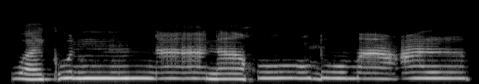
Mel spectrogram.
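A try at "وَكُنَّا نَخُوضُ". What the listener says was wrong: Nah, dunya diperbaiki, dunya pendek. Nanya mad, lagi nanya mad ya. Nun tasdidnya aku nanya mad, panjangin.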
